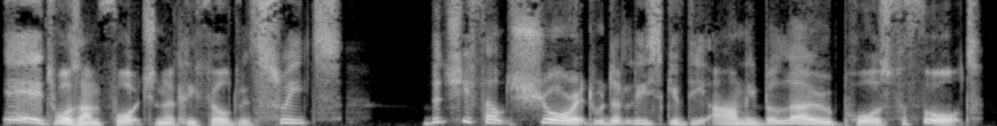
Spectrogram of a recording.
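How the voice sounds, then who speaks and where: Casting: man for dramatic audiobook narration, very animated delivery, close dry recording. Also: fairly high pitch, moderate pace, dry recording. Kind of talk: scripted dramatic story narration.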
